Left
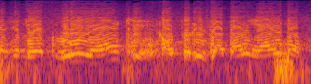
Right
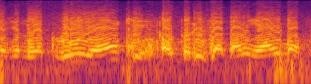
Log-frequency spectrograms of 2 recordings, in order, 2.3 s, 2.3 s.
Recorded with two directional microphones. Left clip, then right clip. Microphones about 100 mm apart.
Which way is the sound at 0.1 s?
40° right (ahead or behind).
